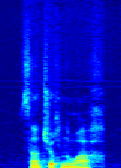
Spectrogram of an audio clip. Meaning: 1. black belt (the belt itself) 2. black belt (someone who has attained a black belt)
- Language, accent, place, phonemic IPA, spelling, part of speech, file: French, France, Lyon, /sɛ̃.tyʁ nwaʁ/, ceinture noire, noun, LL-Q150 (fra)-ceinture noire.wav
